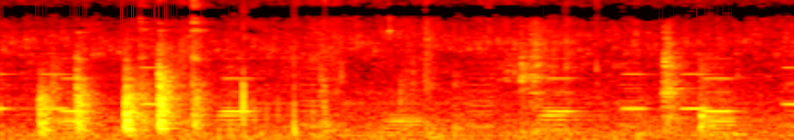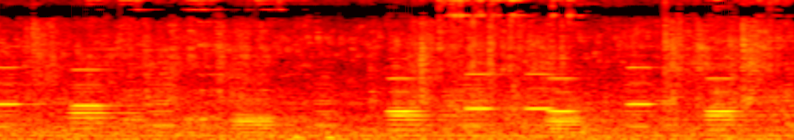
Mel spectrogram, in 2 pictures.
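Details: Soft tonal background music over splashing and pouring liquid sounds, with faint speech and no animal voices.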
